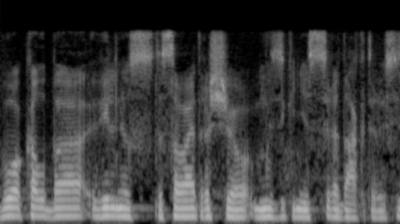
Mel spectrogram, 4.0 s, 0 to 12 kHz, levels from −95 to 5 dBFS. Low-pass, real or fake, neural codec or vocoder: 7.2 kHz; real; none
